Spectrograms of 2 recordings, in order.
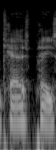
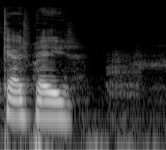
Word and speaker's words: Kaash Paige: bio of the twitter there's been a part-time cash page standing account over on this side but she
